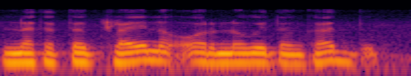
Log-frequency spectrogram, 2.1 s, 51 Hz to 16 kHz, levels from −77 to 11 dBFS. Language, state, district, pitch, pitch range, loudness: Kokborok, Tripura, West Tripura, 145 Hz, 145-150 Hz, -14 LUFS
